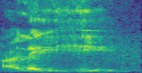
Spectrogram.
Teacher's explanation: makhraj ha adalah kerongkong bukan hidung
